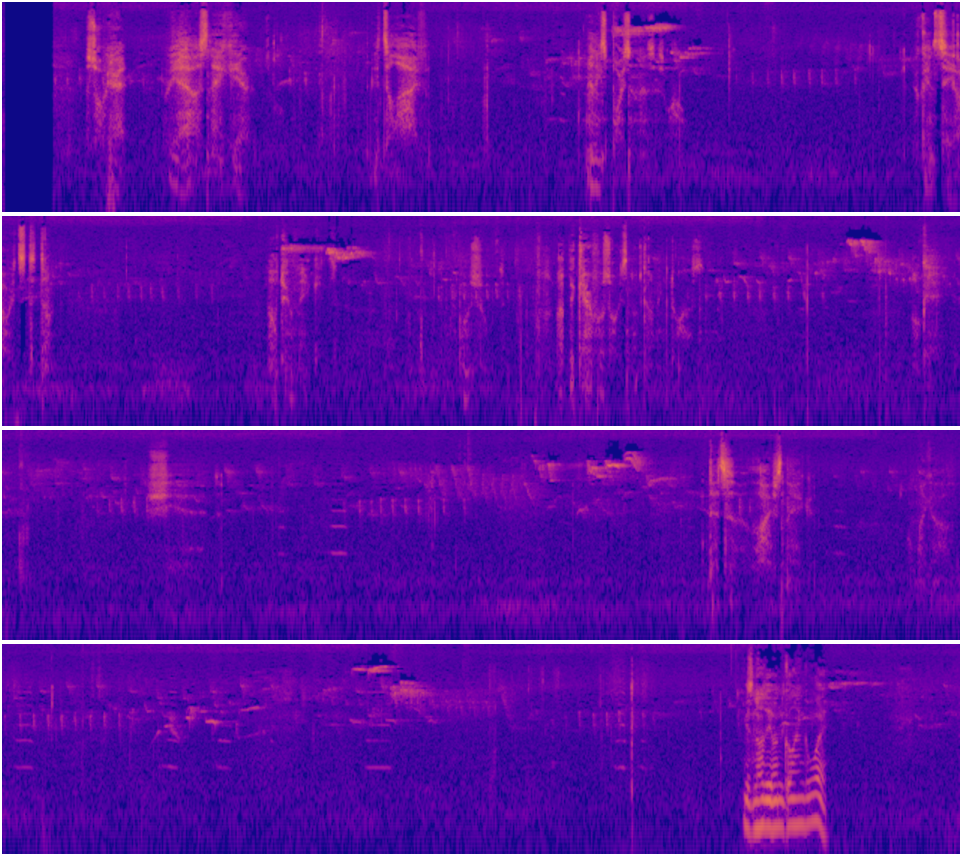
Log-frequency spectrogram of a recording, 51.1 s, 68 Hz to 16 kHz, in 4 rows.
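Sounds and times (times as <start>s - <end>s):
birds chirping and calling: 0.7s - 51.0s.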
